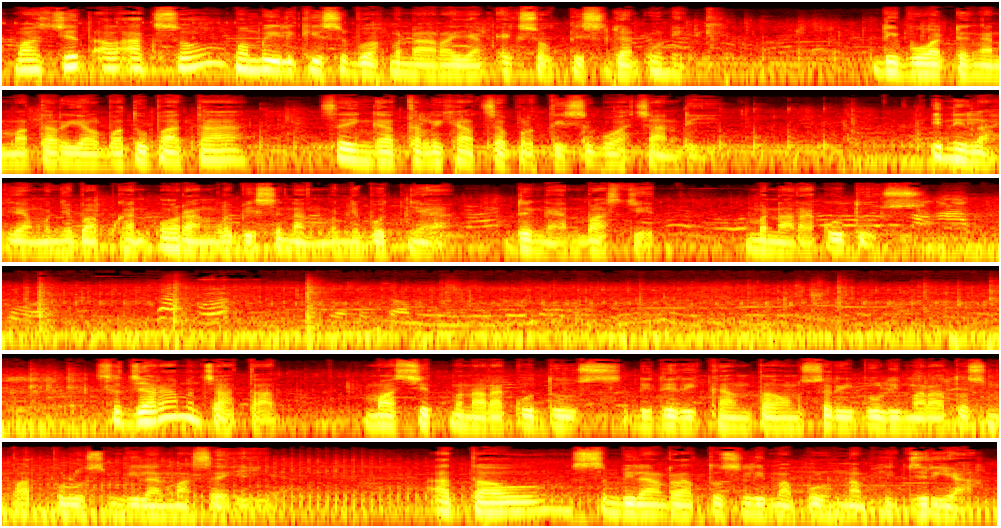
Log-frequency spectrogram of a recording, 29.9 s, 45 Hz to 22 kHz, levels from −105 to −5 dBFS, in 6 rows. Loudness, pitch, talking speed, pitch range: -23 LUFS, 120 Hz, 85 wpm, 110-130 Hz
